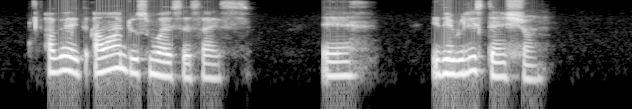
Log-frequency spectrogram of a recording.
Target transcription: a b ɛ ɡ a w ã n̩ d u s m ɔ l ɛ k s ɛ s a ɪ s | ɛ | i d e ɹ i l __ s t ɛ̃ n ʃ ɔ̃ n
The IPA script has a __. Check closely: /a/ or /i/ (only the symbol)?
i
